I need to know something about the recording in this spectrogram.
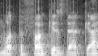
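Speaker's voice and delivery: normal talking voice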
